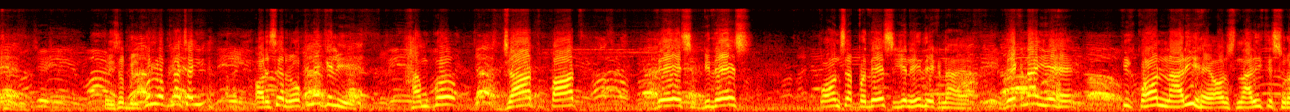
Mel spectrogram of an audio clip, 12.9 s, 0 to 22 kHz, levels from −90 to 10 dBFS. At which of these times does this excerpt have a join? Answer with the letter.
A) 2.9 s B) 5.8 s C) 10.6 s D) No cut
D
